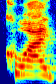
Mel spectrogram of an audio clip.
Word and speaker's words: kawaii: And it's these little, I think kawaii, it means cute. Kawaii, yes, it means cute. How do you pronounce it?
